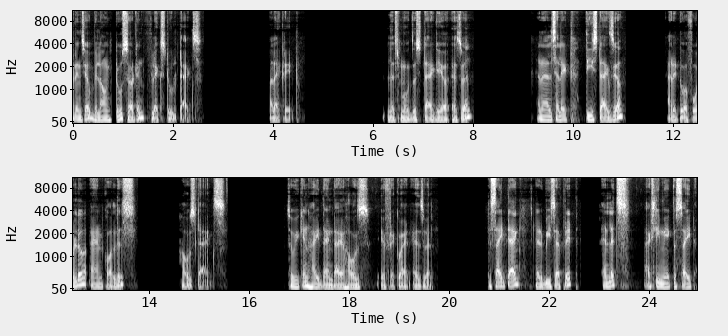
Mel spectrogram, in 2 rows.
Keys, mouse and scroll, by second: 0.8-1.2 scroll up 5, 6.1 double click, 10.6 shift+click, 13.9-15.2 typing, 20.7 double click, 22.0-23.3 scroll down 17.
